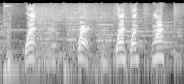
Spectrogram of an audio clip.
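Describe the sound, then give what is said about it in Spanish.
A person imitates a duck with four nasal, raspy quacks at a steady, slightly uneven rhythm, fairly loud, with brief pauses between each call. “Oye, tartamudo, ¿cómo hacen los patos?”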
